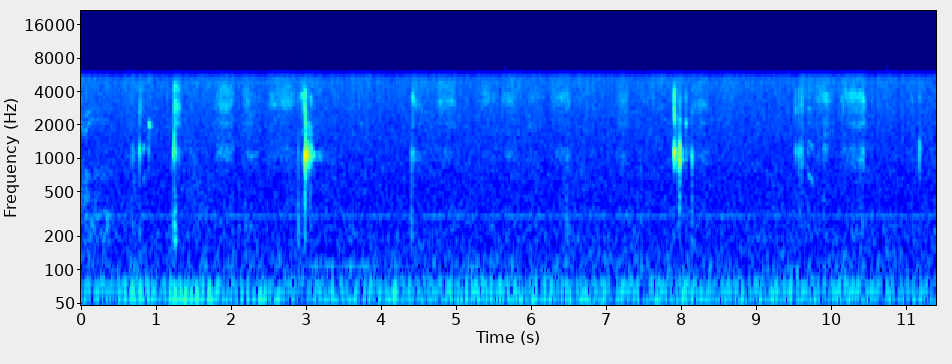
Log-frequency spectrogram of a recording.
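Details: Repeated sharp, brief catches at irregular intervals, about two clear ones, in a quiet room, during a long-lasting bout: hiccups.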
